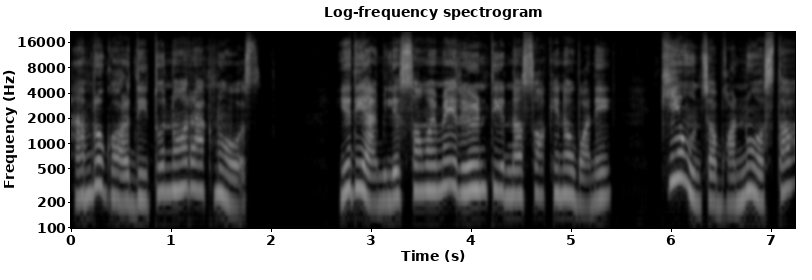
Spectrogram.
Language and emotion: Nepali, fearful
